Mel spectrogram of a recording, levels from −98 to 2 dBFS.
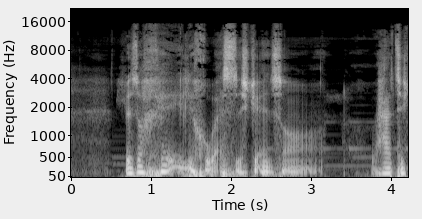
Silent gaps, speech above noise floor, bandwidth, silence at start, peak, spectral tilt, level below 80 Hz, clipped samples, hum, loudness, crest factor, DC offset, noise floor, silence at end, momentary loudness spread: none; 32 dB; 15.5 kHz; 0.7 s; -4 dBFS; -4.5 dB/octave; -32 dBFS; under 0.1%; none; -19 LUFS; 16 dB; under 0.1%; -51 dBFS; 0 s; 14 LU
